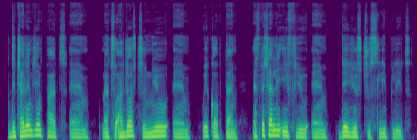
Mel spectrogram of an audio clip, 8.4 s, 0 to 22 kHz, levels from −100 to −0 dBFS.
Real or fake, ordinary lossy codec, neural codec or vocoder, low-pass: real; none; none; 19.8 kHz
